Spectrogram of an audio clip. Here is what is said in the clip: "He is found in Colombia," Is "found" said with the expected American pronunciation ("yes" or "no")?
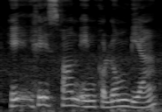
no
